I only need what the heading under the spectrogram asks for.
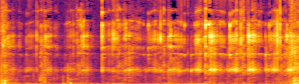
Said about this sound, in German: Es ist, du kraulst an einem Deckel von einer von einer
